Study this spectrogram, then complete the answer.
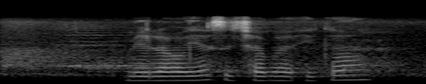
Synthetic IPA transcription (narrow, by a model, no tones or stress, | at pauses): mɪlaɔjasɪt͡ʃʰabaʔɪkʼa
